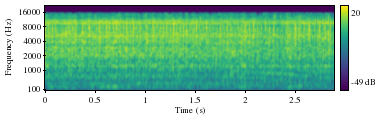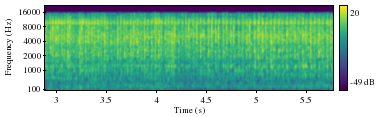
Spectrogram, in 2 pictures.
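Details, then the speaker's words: 1971 Mercury 7.5 outboard two-stroke brought back after new coils, water pump replacement and carb cleaning for a no-idle problem; fired up and pumping water, steady even buzz with no misses or knocks, running cleanly. "water pump was toast it had a crack in the fuel pump housing and it wouldn't idle so I just finished cleaning the carb so we're going to fire it up here and have a [Music] look"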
